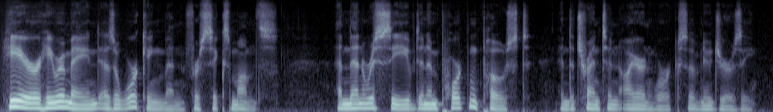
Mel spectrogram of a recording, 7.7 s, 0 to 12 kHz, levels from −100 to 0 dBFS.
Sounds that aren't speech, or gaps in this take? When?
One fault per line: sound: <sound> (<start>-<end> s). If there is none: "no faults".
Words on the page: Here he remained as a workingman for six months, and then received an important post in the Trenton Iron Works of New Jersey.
no faults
